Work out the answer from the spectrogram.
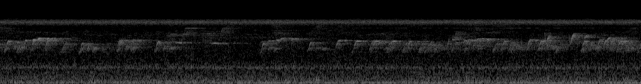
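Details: Wild grey-bellied bulbul in forest of Central Kalimantan, Borneo: quick runs of short, slurred chattering notes in the middle-high range, delivered in tight clusters, over a steady high-pitched insect drone.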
